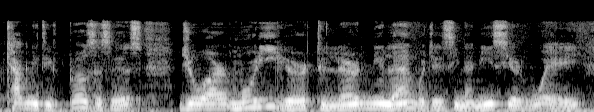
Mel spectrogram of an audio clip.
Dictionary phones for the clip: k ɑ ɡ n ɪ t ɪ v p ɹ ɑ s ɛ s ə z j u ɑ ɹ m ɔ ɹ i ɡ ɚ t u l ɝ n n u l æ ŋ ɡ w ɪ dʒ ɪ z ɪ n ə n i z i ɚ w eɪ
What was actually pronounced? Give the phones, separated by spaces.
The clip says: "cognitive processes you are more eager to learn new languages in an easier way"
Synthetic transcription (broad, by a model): k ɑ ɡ n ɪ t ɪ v p ɹ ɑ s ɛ s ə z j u ɑ ɹ m ɔ ɹ i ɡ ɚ t u l ɝ n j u l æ ŋ ɡ w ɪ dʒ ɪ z ɪ n ə n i s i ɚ w eɪ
